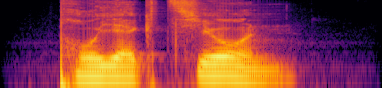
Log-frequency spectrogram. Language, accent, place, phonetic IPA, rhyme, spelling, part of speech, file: German, Germany, Berlin, [pʁojɛkˈt͡si̯oːn], -oːn, Projektion, noun, De-Projektion.ogg
- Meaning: projection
